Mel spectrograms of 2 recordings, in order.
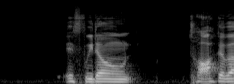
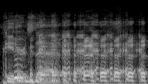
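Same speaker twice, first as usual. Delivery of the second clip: laughing; 7 semitones higher, 4 dB louder, much slower than usual. Real, not acted. Laughing repeat.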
